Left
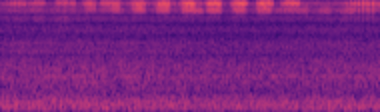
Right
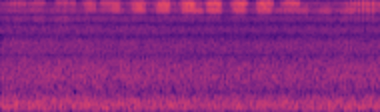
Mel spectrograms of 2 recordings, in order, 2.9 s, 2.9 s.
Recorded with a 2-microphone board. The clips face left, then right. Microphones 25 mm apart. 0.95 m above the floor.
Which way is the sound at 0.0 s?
20° right (ahead or behind).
